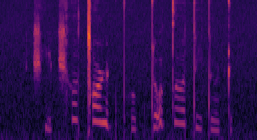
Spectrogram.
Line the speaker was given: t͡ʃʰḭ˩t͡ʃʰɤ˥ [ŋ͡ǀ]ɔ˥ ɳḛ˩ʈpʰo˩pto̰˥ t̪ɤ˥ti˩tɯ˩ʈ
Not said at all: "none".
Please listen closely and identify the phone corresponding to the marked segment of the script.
ǀ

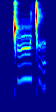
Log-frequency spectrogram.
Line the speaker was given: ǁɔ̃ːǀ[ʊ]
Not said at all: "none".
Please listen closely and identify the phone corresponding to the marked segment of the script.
ʊ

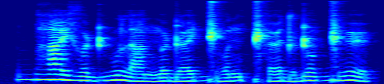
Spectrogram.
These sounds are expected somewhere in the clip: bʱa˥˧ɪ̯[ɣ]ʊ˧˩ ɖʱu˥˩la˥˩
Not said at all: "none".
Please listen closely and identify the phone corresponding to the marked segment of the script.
ɣ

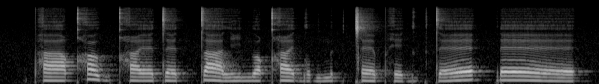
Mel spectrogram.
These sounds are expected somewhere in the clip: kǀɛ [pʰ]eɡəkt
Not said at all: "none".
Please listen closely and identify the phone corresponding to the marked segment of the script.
pʰ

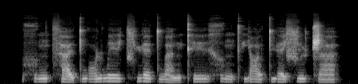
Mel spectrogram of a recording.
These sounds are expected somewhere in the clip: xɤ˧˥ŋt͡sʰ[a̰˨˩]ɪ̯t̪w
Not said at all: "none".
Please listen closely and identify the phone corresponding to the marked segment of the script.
a̰˨˩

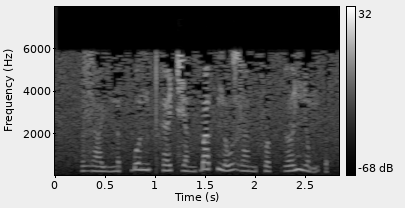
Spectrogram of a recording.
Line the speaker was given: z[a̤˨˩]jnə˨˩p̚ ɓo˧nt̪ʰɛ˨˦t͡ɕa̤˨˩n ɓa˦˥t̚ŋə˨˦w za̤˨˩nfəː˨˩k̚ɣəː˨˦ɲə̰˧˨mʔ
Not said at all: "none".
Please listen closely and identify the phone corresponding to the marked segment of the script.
a̤˨˩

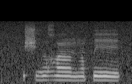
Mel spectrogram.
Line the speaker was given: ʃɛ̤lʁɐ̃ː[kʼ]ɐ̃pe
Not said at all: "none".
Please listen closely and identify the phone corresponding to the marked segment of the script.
ɡ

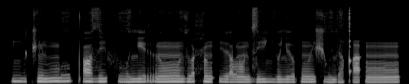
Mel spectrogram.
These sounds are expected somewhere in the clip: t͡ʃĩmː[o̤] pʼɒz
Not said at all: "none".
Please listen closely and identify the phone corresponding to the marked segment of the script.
o̤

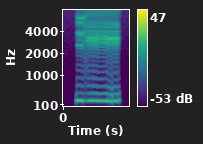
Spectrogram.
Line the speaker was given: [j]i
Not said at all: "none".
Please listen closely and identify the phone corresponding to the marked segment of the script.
j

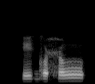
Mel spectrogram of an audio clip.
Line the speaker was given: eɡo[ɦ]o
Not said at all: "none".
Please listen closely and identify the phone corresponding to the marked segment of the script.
ħ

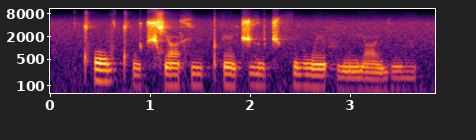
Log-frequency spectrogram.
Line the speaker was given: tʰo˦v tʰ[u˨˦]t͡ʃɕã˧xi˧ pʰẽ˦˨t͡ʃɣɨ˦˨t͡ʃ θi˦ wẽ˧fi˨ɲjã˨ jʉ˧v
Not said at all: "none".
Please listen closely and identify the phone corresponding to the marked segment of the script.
u˨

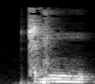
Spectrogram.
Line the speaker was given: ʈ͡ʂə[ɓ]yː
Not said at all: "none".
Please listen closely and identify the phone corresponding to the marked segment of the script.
ɡ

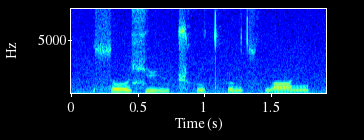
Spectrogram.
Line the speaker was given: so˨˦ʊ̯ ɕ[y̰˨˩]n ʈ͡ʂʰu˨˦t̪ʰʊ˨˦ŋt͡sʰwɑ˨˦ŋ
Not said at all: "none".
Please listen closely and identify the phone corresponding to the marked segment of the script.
y̰˨˩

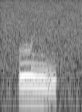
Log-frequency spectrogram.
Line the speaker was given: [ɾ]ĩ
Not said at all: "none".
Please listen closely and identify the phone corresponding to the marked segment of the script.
ɹ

